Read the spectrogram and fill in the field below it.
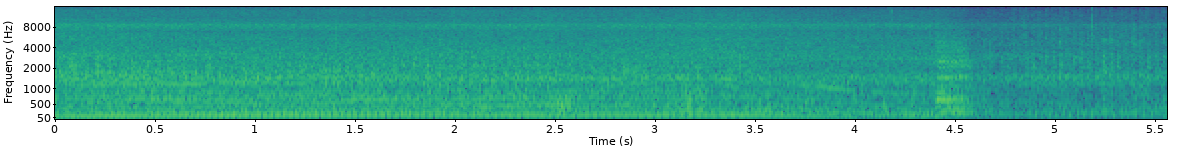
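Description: An off-road vehicle's engine rumbles steadily, then slows and stops.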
